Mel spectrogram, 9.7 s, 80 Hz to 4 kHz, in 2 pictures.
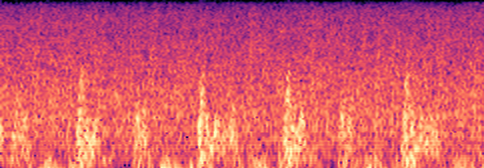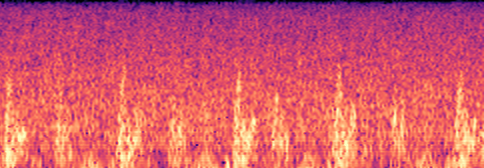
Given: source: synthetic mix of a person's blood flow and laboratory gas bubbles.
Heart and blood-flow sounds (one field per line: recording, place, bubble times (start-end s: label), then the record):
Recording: Doppler ultrasound of blood flow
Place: precordium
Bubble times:
8.43-8.71 s: bubbles
From the record:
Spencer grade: 2 (many but less than half of the cardiac periods contain bubble signals, singularly or in groups)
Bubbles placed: only in the low amplitude regions of the cardiac cycle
